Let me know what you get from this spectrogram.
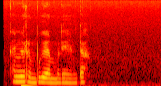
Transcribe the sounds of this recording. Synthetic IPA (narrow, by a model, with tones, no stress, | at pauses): ka˦ɲo˦ɾe˨mbu˦ɣe˨mu˨leː˨nta˦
